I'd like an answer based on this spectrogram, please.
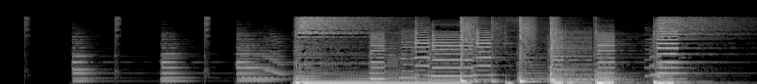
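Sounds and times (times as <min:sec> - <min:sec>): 
cool jazz ending: 0:02.4 - 0:07.5.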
